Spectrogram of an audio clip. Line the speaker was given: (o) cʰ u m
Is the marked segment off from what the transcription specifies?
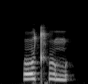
no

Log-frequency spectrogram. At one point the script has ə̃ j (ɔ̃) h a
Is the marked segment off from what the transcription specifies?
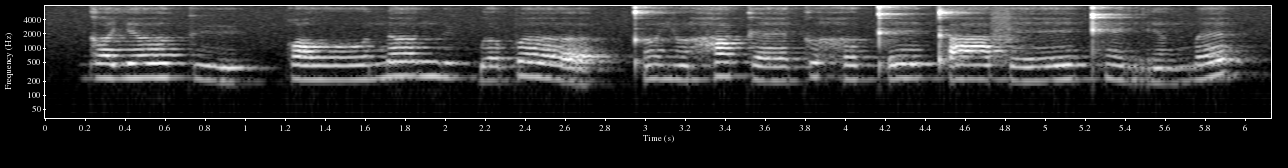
yes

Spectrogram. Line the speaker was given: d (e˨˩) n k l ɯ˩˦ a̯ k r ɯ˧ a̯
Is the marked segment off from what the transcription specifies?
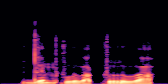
no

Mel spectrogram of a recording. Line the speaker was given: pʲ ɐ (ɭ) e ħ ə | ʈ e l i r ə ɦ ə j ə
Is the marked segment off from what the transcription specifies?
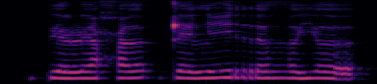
no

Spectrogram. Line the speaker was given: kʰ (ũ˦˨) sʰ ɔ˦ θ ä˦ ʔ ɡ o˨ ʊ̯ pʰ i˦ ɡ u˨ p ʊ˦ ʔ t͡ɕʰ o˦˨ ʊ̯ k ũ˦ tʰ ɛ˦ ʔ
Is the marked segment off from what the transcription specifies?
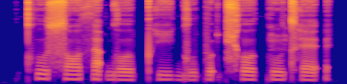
yes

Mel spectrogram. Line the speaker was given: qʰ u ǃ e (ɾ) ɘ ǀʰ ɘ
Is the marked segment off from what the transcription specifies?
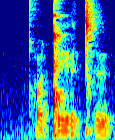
no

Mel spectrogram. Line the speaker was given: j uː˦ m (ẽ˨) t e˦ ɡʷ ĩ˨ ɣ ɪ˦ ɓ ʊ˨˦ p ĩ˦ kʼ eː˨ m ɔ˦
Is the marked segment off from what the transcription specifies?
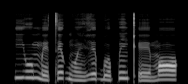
yes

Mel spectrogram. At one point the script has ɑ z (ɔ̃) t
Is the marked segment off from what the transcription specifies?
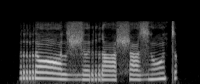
no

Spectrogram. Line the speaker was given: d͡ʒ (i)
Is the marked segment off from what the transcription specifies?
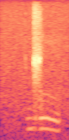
no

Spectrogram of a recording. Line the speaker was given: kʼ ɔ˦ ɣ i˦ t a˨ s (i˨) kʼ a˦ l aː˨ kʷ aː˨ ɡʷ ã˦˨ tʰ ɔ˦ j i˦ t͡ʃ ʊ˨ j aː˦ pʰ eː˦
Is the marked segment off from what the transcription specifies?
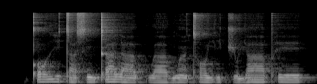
yes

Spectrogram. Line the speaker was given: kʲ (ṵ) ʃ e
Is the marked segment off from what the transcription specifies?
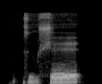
yes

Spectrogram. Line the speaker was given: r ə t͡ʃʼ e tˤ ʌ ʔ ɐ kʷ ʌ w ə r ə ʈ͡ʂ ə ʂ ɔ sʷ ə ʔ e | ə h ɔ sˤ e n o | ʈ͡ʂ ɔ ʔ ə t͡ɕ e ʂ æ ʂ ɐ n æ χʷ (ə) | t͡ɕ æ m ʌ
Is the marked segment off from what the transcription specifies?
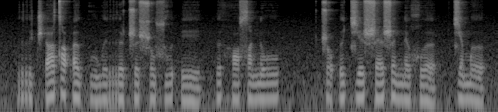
yes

